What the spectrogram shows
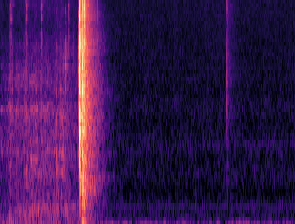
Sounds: Drawer open or close, home sounds

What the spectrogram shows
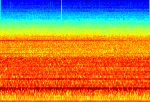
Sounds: home sounds

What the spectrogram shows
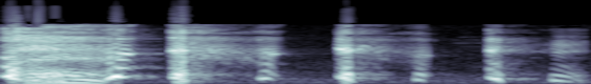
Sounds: Cough, Respiratory sounds, Human voice

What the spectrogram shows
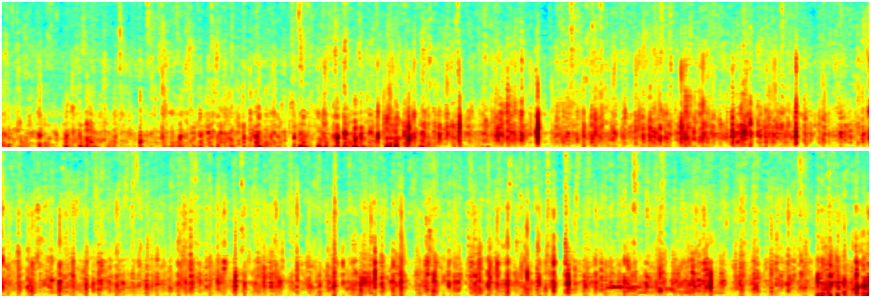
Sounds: Rain, Water

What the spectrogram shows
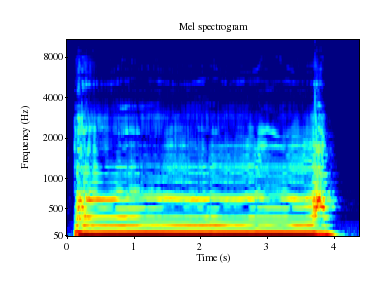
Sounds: Music, Musical instrument

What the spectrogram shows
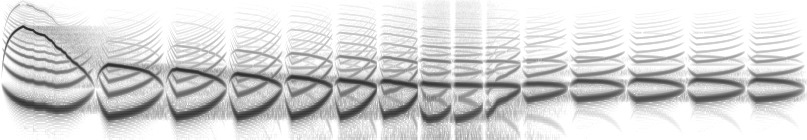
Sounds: Animal

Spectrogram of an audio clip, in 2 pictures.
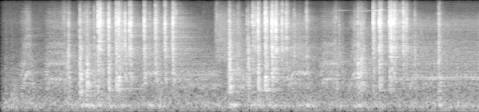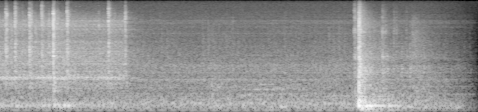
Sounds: Chatter, Coin (dropping), home sounds, Human group actions

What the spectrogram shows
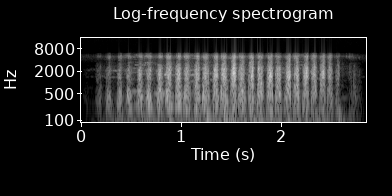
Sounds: home sounds, Writing

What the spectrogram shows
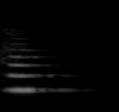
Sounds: Wind instrument, Music, Musical instrument

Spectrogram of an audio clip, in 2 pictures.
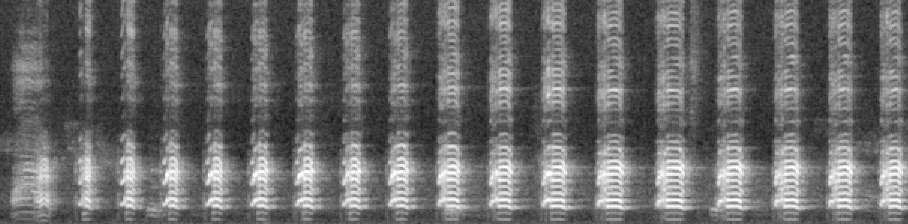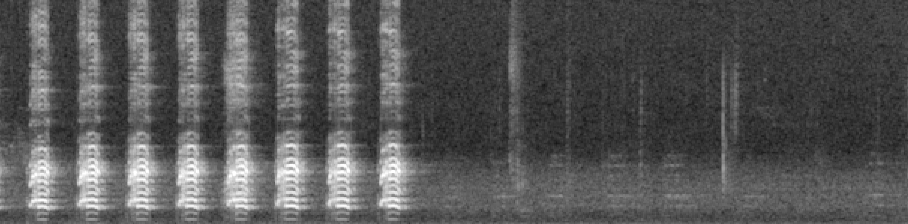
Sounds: Wild animals, bird call, Bird, Animal

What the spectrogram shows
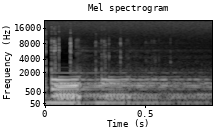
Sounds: Music, Organ, Musical instrument, Keyboard (musical)

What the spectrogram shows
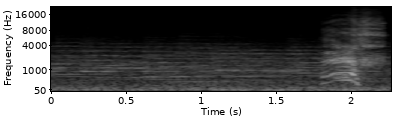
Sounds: Bell, Sneeze, Church bell, Respiratory sounds

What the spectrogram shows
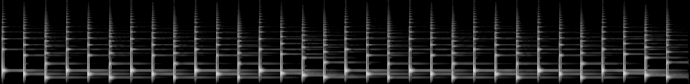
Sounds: Alarm, Ringtone, Telephone

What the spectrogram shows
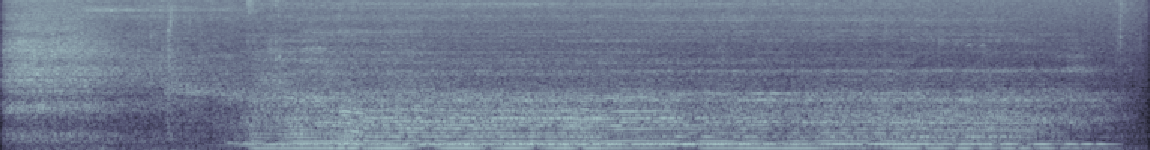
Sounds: Singing, Human voice

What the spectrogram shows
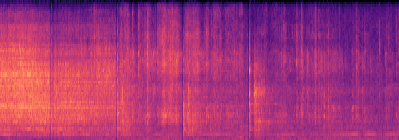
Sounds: Tools, Sawing

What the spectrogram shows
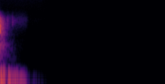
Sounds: Drum, Musical instrument, Bass drum, Percussion, Music

